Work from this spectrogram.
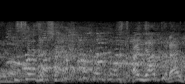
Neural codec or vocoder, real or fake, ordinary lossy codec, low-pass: none; real; none; none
